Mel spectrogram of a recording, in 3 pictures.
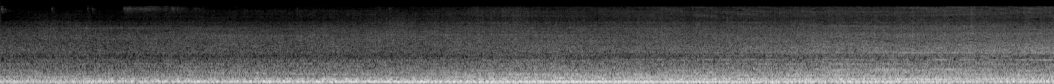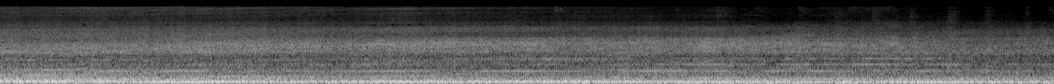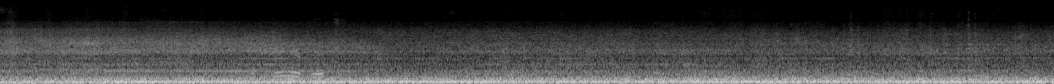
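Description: CSX freight train passing at close range: the diesel locomotives' low engine rumble, loudest a few seconds in, then the long string of freight cars rolling by on the rails with a steady rushing wheel noise.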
